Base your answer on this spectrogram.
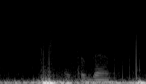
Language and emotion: Russian, neutral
